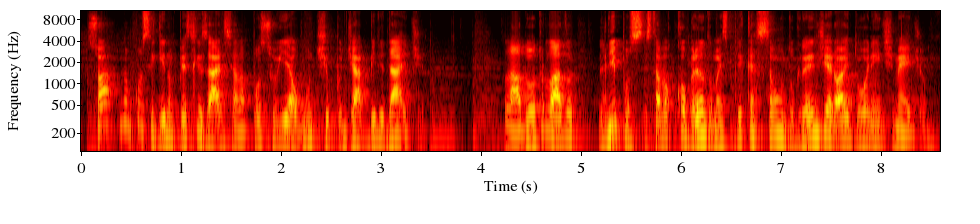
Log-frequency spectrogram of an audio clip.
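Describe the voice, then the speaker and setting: A man's voice: a little high, sing-song, fast talker, slightly rough. A man with a Brazilian accent reads a scripted story recap in an informal, slangy storytelling way. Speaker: recap narrator. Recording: voice-over with background music. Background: music.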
